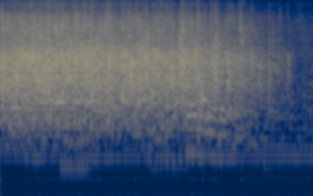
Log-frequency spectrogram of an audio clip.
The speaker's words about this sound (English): And I did say that this is a celebration. That means that clapping is encouraged, and even a hoot and a holler and whatever you want to throw up here is all approved.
